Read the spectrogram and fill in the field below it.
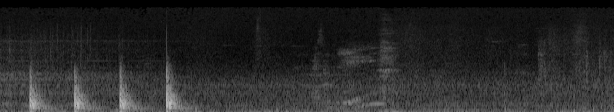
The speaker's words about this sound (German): Ist es okay, wenn ich an diese Scheibe klopfe?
